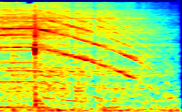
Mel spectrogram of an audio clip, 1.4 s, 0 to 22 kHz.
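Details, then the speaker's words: 2013 Triumph T100 Bonneville, almost 18,000 miles, no-start: starter motor spins with a high whine that falls away, no compression pulses, engine not cranked; solenoid tested good at about 12.7 V, owner suspects fault between starter and crankshaft, unconfirmed. "so it is i hope you were able to hear this looks like the starter motor is spinning but it's not cranking the engine"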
